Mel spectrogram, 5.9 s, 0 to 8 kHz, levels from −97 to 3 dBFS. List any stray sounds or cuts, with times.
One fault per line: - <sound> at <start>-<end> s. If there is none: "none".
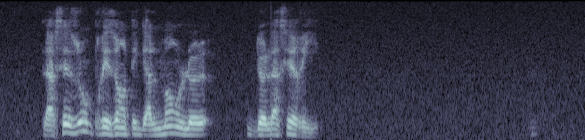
none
